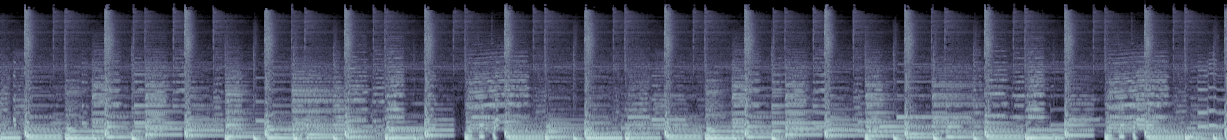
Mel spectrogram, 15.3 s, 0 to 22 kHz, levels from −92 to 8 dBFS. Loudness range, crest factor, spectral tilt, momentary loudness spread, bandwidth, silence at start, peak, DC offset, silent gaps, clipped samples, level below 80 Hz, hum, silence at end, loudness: 1 LU; 16 dB; -5.5 dB/octave; 4 LU; 19.5 kHz; 0 s; 0 dBFS; under 0.1%; none; under 0.1%; -20 dBFS; none; 0 s; -18 LUFS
